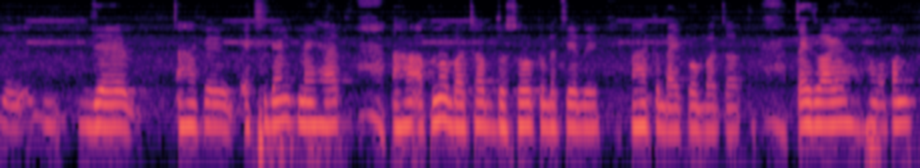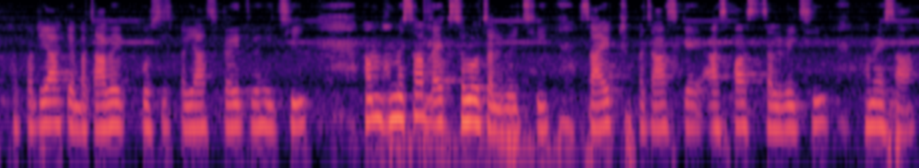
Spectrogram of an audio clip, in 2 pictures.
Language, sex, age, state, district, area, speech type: Maithili, male, 30-45, Bihar, Madhubani, rural, spontaneous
